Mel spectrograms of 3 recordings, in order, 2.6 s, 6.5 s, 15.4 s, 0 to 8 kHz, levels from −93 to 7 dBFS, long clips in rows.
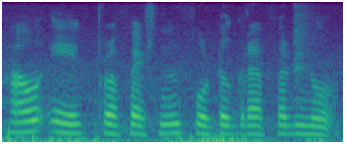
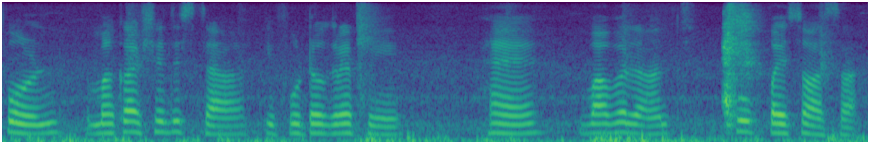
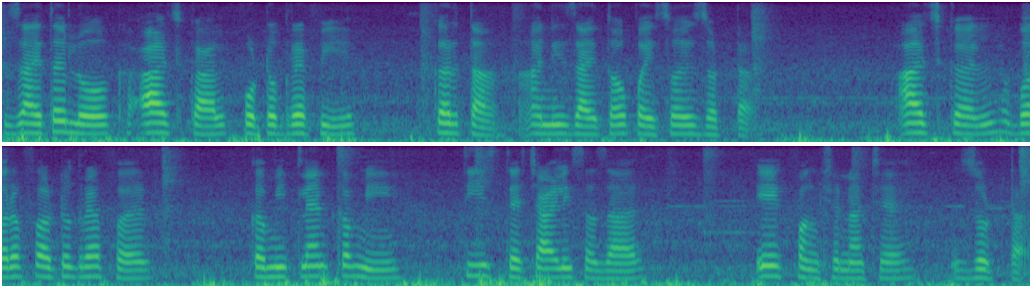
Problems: constant background noise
